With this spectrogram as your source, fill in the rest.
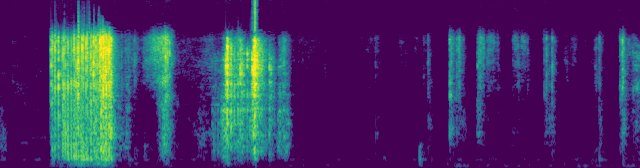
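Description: Tarot cards are shuffled close by in two quick riffling bursts, then lighter scattered card snaps and taps.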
